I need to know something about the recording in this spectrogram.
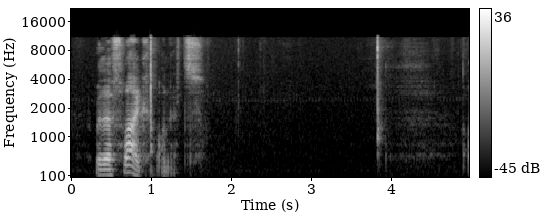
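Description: Plastic toy bricks click as a hand handles them.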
